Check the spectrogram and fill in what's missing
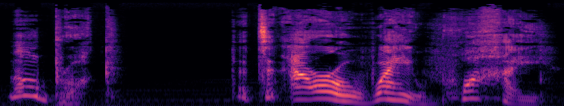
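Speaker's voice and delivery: high, alarmed questioning; shocked disbelief. A narrator's reading. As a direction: react in startled disbelief. Alarmed partner questions order.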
